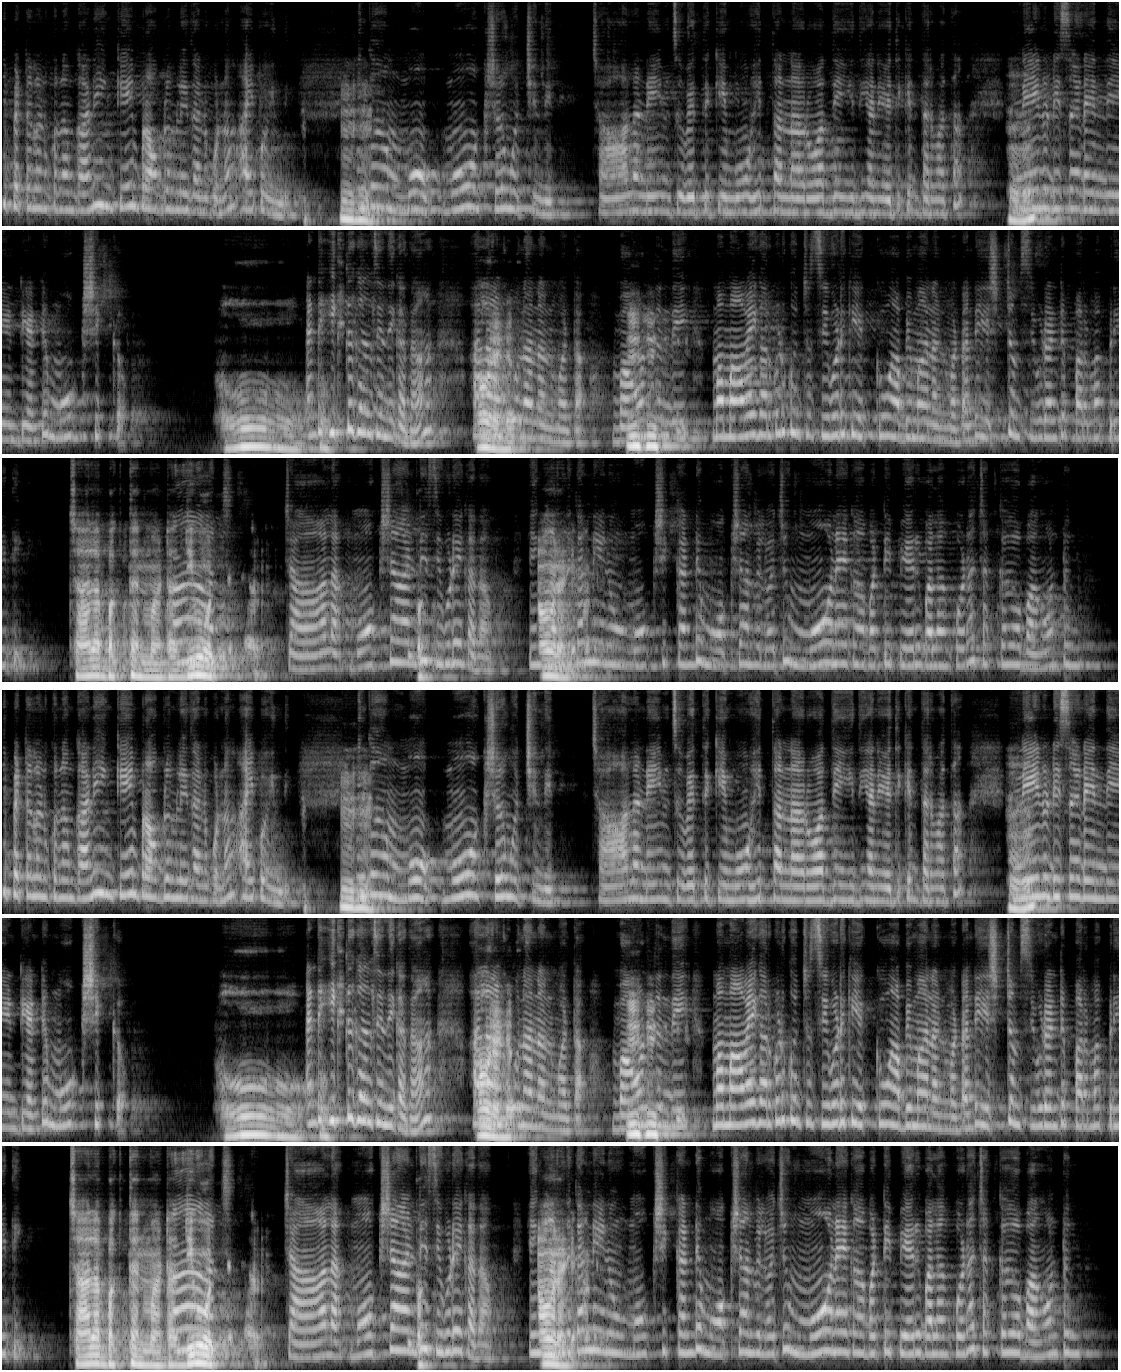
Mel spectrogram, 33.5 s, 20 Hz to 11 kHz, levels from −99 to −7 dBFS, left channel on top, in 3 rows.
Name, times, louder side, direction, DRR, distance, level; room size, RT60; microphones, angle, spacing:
voice 1, 0.0-2.9 3.2-5.6 5.9-12.4 14.2-22.6 24.0-24.5 25.2-27.3 27.6-33.1, right 4 dB, 80° right, 1.5 m, -31 dB
voice 2, 3.4-3.7 10.1-10.3 13.3-14.4 15.9-16.4 17.4-18.0 23.0-24.4 24.8-24.9 27.7-28.1, right 2 dB, 55° right, 1.0 m, -21 dB
27.0 x 24.0 x 7.6 m
head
